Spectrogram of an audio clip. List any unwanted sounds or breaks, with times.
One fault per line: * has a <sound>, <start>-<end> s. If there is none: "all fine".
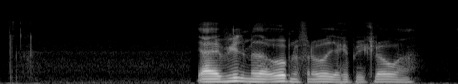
all fine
